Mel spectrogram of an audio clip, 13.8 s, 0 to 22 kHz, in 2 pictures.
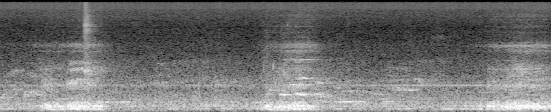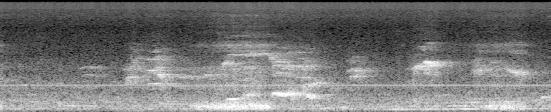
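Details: Snoring during sleep: low rumbling snores about every three seconds, roughly 20 per minute, over a steady faint hum.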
